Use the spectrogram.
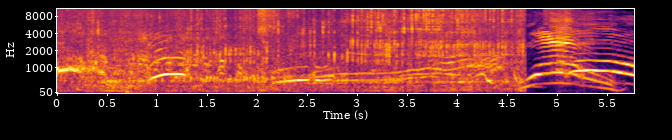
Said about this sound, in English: Gray seals. They want to go right back. Doesn't it sound like they just downed a beer?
